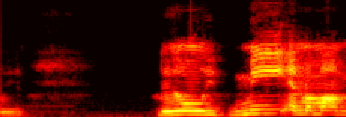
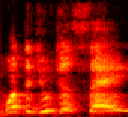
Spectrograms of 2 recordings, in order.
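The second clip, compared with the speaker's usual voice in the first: mock shocked mom; 9 semitones higher than usual. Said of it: "She was like".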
